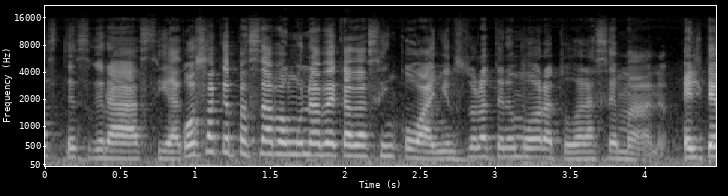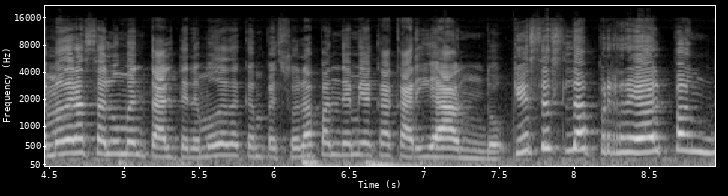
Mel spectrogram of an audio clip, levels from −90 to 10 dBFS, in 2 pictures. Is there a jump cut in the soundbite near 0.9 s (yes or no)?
yes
